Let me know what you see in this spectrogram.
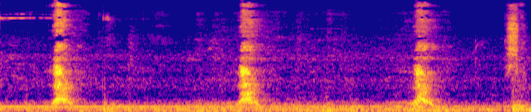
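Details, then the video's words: Pit bull named Bullet guarding its yard against a garbage truck it has long feuded with; three loud sharp barks spaced about two seconds apart over a low steady engine hum, with a fourth bark at the end. "PITBULL VS GARBAGE TRUCK"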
